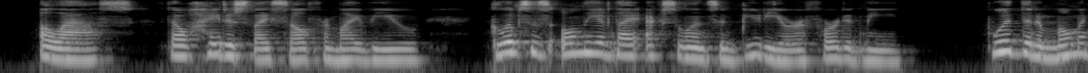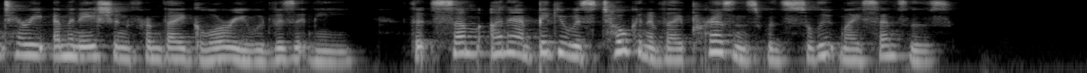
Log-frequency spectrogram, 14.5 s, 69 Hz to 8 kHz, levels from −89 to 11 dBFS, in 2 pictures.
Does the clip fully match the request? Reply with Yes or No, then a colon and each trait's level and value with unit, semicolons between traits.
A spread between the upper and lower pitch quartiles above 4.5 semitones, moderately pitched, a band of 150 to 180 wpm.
Yes: average, 5.2 semitones; medium, 180 Hz; average, 160 wpm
